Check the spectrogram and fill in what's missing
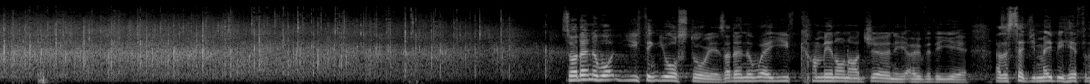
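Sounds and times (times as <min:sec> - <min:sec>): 
audience applause: 0:00.0 - 0:05.6
speech: 0:05.7 - 0:10.8.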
